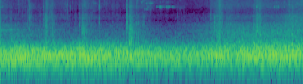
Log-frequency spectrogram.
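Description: Footsteps tap quickly on wooden boards.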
